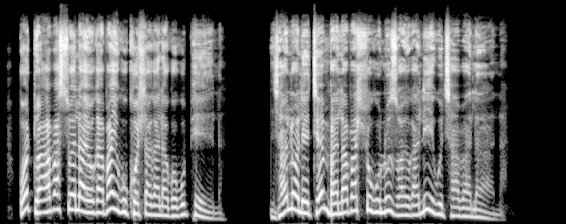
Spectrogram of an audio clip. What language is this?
North Ndebele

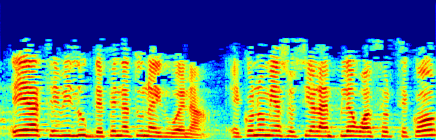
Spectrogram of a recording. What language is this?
Basque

